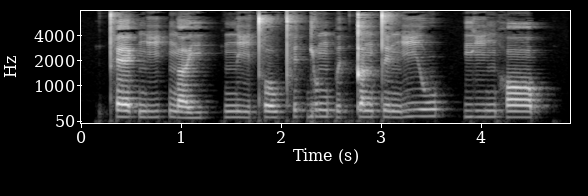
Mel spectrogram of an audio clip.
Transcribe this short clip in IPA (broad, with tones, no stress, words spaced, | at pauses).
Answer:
t̪ʰɛː˧k̚ŋiː˨˥k̚ŋɐ˨j | n̪iː˨˩t̪ʰo˨wt̪ʰɪ˧k̚ jʊ˥ŋpɪ˨k̚t̪ɐ˥ŋ t̪ɪ˧ŋiː˥w | jiː˧ŋhɔː˧p̚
